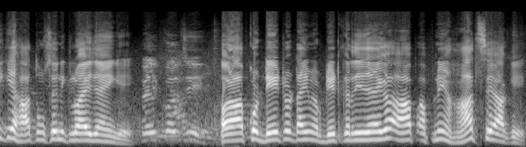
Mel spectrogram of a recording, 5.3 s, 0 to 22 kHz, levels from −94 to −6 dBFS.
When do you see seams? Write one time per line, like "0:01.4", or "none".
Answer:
none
